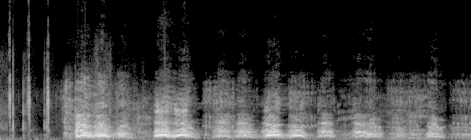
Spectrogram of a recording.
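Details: Tibetan Mastiff, the livestock guardian dog known in Nepal as Bhote Kukur, giving a run of about seven deep, hoarse barks over four seconds at uneven spacing, with a few sharp clicks just before.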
